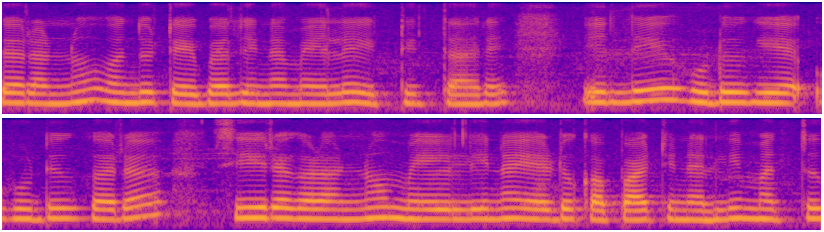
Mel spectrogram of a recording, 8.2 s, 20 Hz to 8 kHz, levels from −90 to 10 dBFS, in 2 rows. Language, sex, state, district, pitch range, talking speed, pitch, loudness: Kannada, female, Karnataka, Dharwad, 220-235 Hz, 100 wpm, 225 Hz, -15 LUFS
